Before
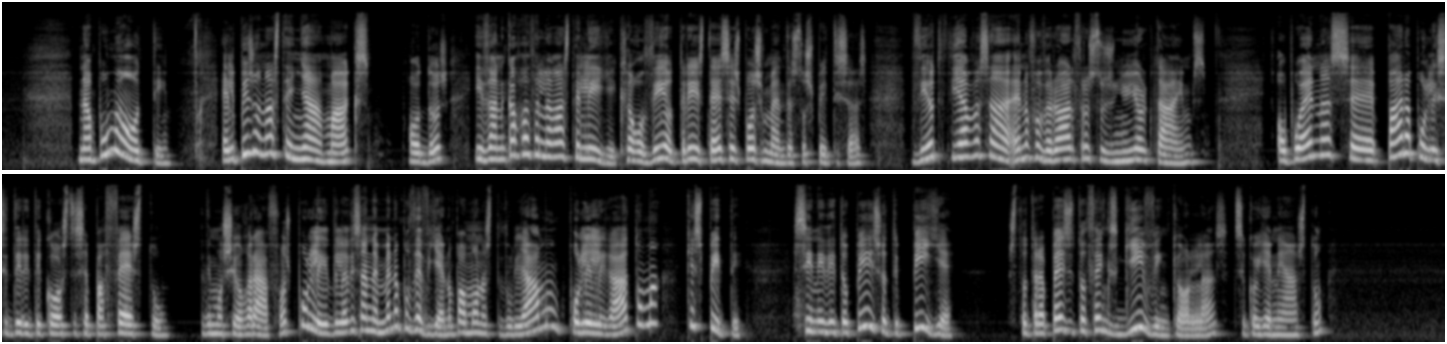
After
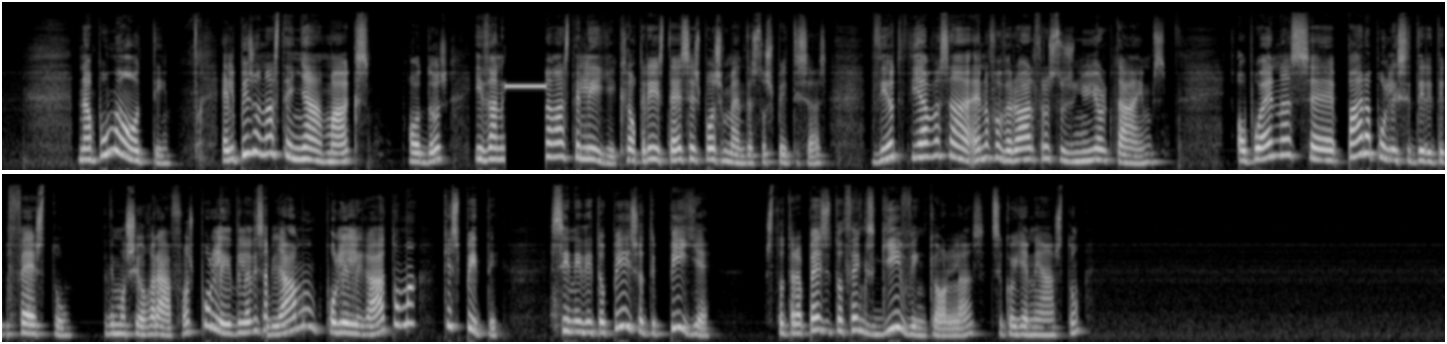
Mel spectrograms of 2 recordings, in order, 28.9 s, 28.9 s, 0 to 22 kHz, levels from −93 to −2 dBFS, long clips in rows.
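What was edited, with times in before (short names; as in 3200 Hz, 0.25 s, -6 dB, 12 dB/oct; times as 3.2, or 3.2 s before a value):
5.03–5.44 bleep 2790 Hz -21 dBFS
6.33–6.73 cut
14.88–15.45 cut
18.05–19.51 cut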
